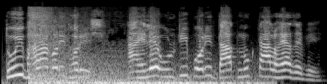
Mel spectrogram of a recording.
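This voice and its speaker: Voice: extremely high pitch, fast talker, heavy background noise. A performer voicing a mischievous, bickering village boy in a comedy cartoon, speaking in the Rajbongshi dialect of northern Bengal. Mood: bossy, scheming. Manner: colloquial, bantering, complaining.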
